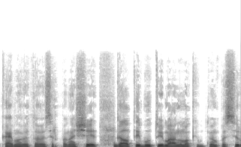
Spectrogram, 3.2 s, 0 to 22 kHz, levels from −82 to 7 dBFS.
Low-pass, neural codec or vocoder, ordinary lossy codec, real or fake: 14.4 kHz; autoencoder, 48 kHz, 128 numbers a frame, DAC-VAE, trained on Japanese speech; AAC, 48 kbps; fake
